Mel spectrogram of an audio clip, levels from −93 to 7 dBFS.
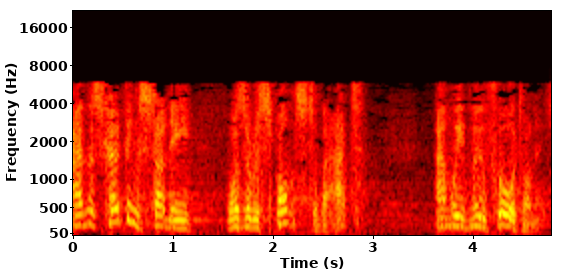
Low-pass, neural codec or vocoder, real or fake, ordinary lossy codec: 7.2 kHz; vocoder, 24 kHz, 100 mel bands, Vocos; fake; MP3, 24 kbps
